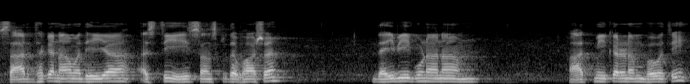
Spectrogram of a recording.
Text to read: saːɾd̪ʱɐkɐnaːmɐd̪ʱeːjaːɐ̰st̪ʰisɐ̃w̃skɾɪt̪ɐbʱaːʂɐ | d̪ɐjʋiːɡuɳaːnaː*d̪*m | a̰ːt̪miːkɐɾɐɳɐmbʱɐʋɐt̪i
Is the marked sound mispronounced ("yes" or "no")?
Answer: yes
